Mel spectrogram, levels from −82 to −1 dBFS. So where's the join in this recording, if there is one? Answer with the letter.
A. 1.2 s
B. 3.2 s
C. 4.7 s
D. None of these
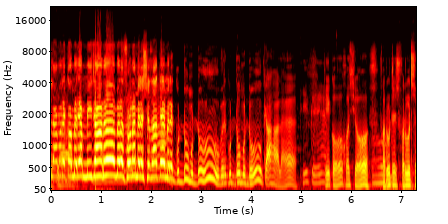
D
